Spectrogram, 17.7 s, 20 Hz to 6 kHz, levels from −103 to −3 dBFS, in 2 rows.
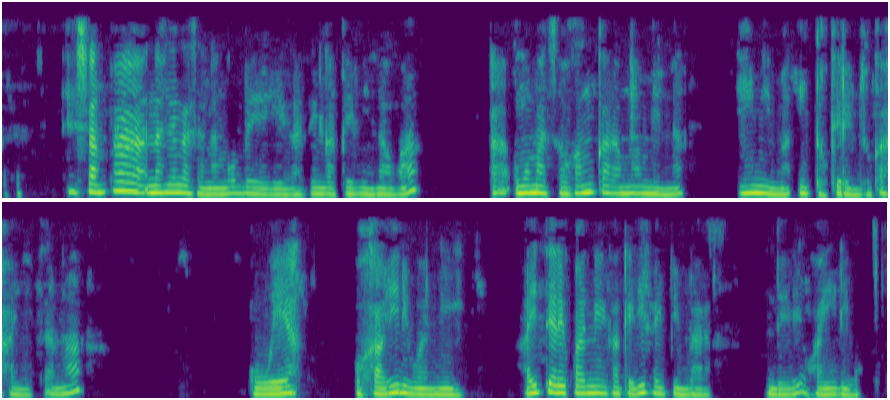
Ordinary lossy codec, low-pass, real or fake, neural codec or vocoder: MP3, 48 kbps; 5.4 kHz; fake; vocoder, 24 kHz, 100 mel bands, Vocos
